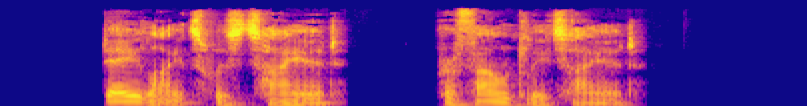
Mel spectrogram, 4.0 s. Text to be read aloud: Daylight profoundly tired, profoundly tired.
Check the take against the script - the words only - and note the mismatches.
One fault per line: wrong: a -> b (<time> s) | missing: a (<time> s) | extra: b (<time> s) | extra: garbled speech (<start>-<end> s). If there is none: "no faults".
wrong: profoundly -> was (1.1 s)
